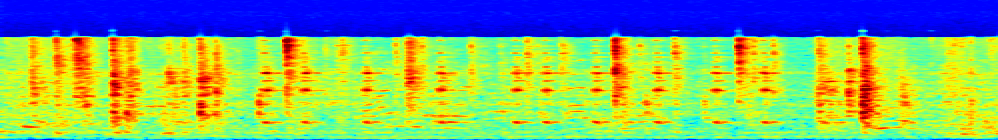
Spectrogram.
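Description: Handling of a corded telephone while its coiled cord is untangled: scattered light clicks and knocks of plastic.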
